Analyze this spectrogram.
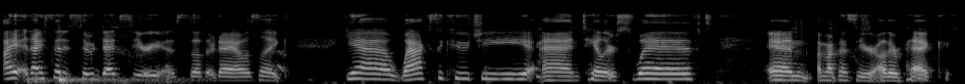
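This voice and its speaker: A woman's voice: mid-range voice, steady tone, a little fast, vocal fry, fairly bright tone. A woman co-hosting a music podcast, giggly and self-deprecating in casual chat. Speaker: podcast co-host.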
